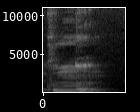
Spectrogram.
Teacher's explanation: 근데 뒤에 비음을 만나서 디귿이 뭘로 바뀐 거야? 니은으로 바뀌잖아. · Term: 비음화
